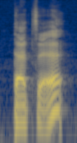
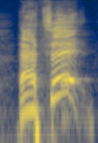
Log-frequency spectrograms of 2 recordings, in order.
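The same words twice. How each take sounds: First: Low, soft disbelief; retold deadpan question. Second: High, loud disbelieving question; mock incredulity. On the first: Woman double-checking his one-name answer, quietly doubtful. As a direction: ask it down low, imitating her doubt. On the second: Woman reacting to his one-name answer, loudly incredulous. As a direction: imitate disbelief, pitch leaping up.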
